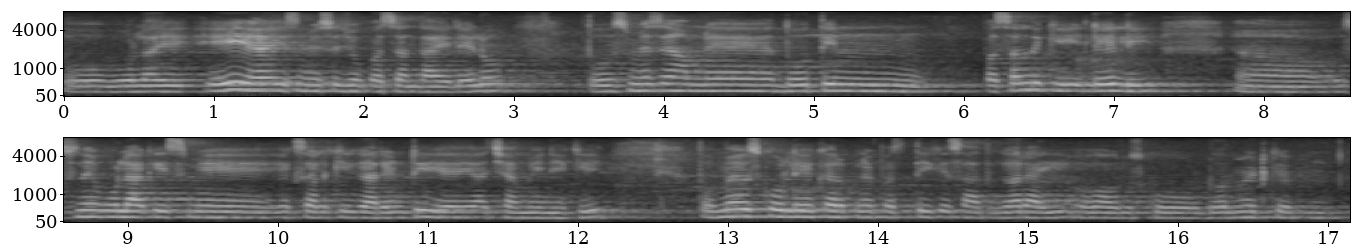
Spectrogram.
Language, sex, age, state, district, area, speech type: Hindi, female, 30-45, Uttar Pradesh, Varanasi, rural, spontaneous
